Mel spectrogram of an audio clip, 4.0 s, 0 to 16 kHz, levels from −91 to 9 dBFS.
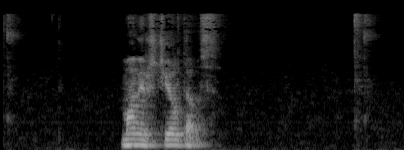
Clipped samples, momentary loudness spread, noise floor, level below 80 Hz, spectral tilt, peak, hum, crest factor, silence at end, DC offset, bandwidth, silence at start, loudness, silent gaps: under 0.1%; 20 LU; -74 dBFS; -72 dBFS; -5 dB/octave; -14 dBFS; none; 22 dB; 0.35 s; under 0.1%; 11.5 kHz; 0.05 s; -31 LUFS; none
